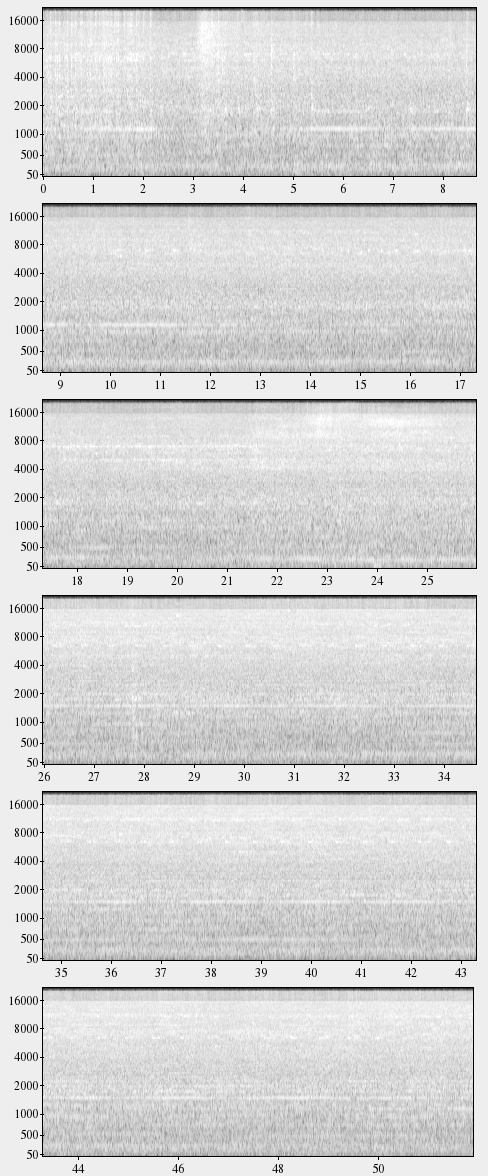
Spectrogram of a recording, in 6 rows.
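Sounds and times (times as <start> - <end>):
hydraulic motor and pump tones: 0.0 - 11.1, 20.0 - 30.3
baler machine hum: 0.0 - 11.2, 20.2 - 30.8.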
